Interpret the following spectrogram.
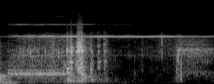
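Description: Telephone bell ringing, dying away about a second in. A thin steady high whistle runs underneath.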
